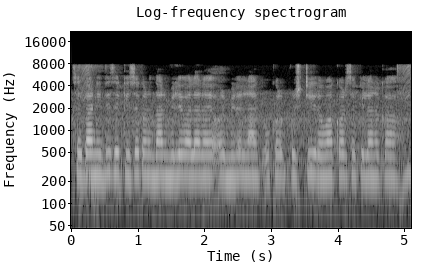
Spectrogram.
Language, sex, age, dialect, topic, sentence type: Bhojpuri, female, 18-24, Southern / Standard, banking, question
